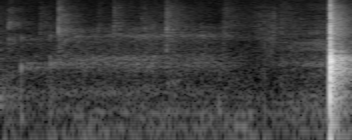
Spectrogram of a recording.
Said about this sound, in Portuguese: Pá, eu tenho que bater palmas porque foi, foi uma escolha mesmo acertada.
